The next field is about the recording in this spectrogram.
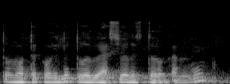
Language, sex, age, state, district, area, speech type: Odia, male, 30-45, Odisha, Koraput, urban, spontaneous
